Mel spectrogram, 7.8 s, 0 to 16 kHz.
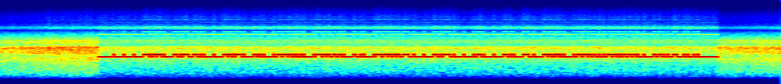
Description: RTTY (75 baud, 170 Hz shift), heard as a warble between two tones, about 1360 Hz centre, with radio static. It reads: NON ERA FELICE LONTANO DA PARIGI.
